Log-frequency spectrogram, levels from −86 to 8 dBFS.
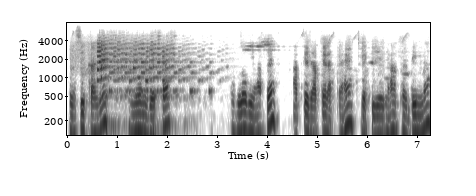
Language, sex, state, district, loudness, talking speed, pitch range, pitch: Hindi, male, Bihar, Gaya, -15 LUFS, 155 wpm, 120-175 Hz, 130 Hz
